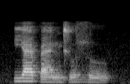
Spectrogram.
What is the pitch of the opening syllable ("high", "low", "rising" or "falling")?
high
